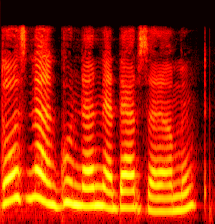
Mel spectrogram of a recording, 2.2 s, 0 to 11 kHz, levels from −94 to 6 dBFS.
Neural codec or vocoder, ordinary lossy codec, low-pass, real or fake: codec, 16 kHz, 0.5 kbps, FunCodec, trained on LibriTTS, 25 frames a second; none; 7.2 kHz; fake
